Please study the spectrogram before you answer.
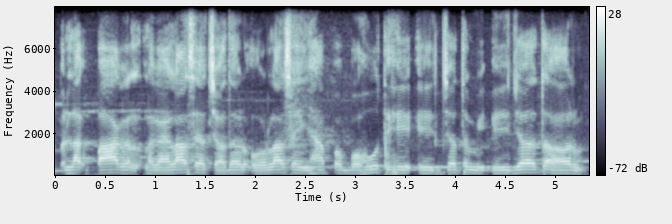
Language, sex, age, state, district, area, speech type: Maithili, male, 18-30, Bihar, Sitamarhi, rural, spontaneous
